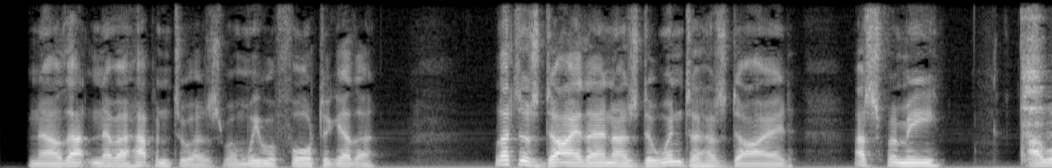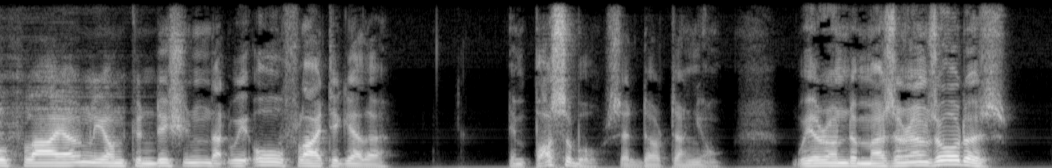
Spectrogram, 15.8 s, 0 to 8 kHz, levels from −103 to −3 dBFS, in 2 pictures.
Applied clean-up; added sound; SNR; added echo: neural mask model DeepFilterNet 3.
